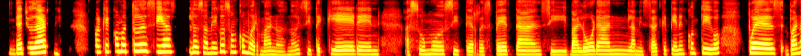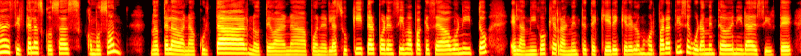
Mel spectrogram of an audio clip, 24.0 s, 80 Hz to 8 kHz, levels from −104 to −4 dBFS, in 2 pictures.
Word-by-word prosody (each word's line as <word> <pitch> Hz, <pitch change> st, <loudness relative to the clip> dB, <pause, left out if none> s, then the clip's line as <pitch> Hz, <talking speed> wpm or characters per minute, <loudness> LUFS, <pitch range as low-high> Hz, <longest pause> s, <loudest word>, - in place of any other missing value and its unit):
De 235 Hz, +2 st, +3 dB
ayudarte, 265 Hz, -3 st, +6 dB, 0.5 s
porque 315 Hz, +1 st, -1 dB
como 340 Hz, 0 st, +5 dB
tú 345 Hz, +1 st, +1 dB
decías 325 Hz, -2 st, +5 dB, 0.2 s
los 290 Hz, 0 st, +1 dB
amigos 265 Hz, +5 st, 0 dB
son 310 Hz, -1 st, -2 dB
como 285 Hz, -5 st, 0 dB
hermanos, 180 Hz, -3 st, -7 dB
¿no?, 185 Hz, +3 st, -9 dB
y 220 Hz, -, -10 dB
si 210 Hz, -3 st, -7 dB
te 170 Hz, -3 st, -6 dB
quieren 200 Hz, -1 st, 0 dB, 0.3 s
asumo, 205 Hz, -1 st, -4 dB
si 195 Hz, -2 st, -3 dB
te 180 Hz, -1 st, -4 dB
respetan, 190 Hz, +2 st, -1 dB
si 180 Hz, -1 st, -6 dB
valoran 195 Hz, +3 st, -1 dB
la 185 Hz, -1 st, -3 dB
amistad 170 Hz, -1 st, -7 dB
que 200 Hz, +3 st, -10 dB
tienen 210 Hz, +1 st, -4 dB
contigo, 245 Hz, 0 st, 0 dB, 0.4 s
pues 245 Hz, -2 st, +6 dB
van 225 Hz, +6 st, +2 dB
a 305 Hz, -, +4 dB
decirte 255 Hz, -5 st, 0 dB
las 260 Hz, -1 st, -1 dB
cosas 240 Hz, +3 st, -3 dB
como 210 Hz, -1 st, -5 dB
son, 295 Hz, +4 st, 0 dB, 0.4 s
no 210 Hz, +1 st, -2 dB
te 220 Hz, +3 st, +1 dB
la 220 Hz, -2 st, +3 dB
van 185 Hz, -1 st, -2 dB
a 185 Hz, -, -3 dB
ocultar, 240 Hz, +4 st, +5 dB
no 190 Hz, -6 st, -5 dB
te 180 Hz, 0 st, -5 dB
van 180 Hz, 0 st, -5 dB
a 180 Hz, -1 st, -5 dB
ponerle 180 Hz, 0 st, -5 dB
azuquítar 230 Hz, +4 st, -1 dB
por 230 Hz, -1 st, 0 dB
encima 230 Hz, +1 st, -1 dB
para 230 Hz, -2 st, -1 dB
que 225 Hz, -, -4 dB
sea 210 Hz, 0 st, 0 dB
bonito. 245 Hz, +5 st, -1 dB, 0.3 s
El 190 Hz, 0 st, -1 dB
amigo 195 Hz, +5 st, -3 dB
que 240 Hz, -2 st, -2 dB
realmente 195 Hz, +1 st, -5 dB
te 195 Hz, -2 st, -4 dB
quiere 195 Hz, +2 st, 0 dB
y 210 Hz, -, -4 dB
quiere 195 Hz, -2 st, -3 dB
lo 215 Hz, +1 st, -3 dB
mejor 220 Hz, -1 st, -6 dB
para 240 Hz, +3 st, +1 dB
ti 300 Hz, +3 st, -4 dB
seguramente 220 Hz, -6 st, -2 dB
va 215 Hz, -, +3 dB
a -, -, 0 dB
venir 220 Hz, 0 st, -4 dB
a -, -, +1 dB
decirte, 190 Hz, -1 st, -2 dB
215 Hz, 175 wpm, -22 LUFS, 190-245 Hz, 0.5 s, ayudarte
